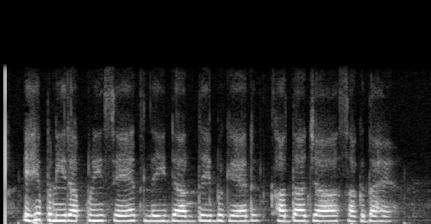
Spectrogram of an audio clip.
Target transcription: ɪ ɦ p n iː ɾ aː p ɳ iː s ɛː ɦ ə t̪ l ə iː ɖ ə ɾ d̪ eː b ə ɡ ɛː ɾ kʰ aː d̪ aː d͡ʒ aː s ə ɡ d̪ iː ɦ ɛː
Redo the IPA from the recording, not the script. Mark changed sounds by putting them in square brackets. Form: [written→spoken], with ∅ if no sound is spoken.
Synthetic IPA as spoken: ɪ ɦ p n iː ɾ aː p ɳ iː s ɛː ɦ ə t̪ l ə iː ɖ ə ɾ d̪ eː b ə ɡ ɛː ɾ kʰ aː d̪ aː d͡ʒ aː s ə [ɡ→k] d̪ [iː→aː] ɦ ɛː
